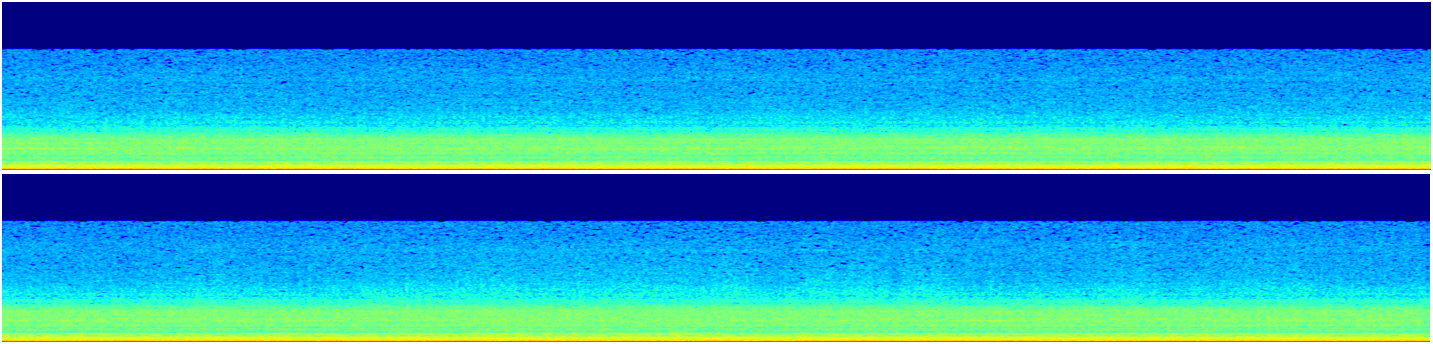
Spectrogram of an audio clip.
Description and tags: generator rumble
Recording of a large pump. Raw except for normalization.
ambient, generator, heavy, industrial, machinery, mechanical, pump, rumble, whir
